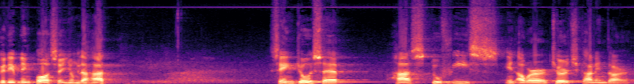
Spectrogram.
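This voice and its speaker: A Filipino-accented priest preaches and chants at a slow, deliberate pace, his slightly high voice trailing into a long cathedral echo. He moves between English and Filipino as he speaks, and the wide church space adds a lasting reverb to every phrase. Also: fairly bright tone. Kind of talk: chanted liturgy and homily at Mass. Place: large church.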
